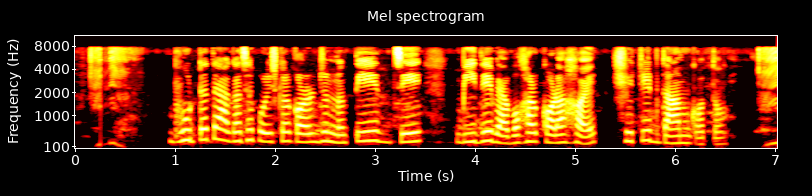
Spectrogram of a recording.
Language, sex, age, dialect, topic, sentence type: Bengali, female, 36-40, Standard Colloquial, agriculture, question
